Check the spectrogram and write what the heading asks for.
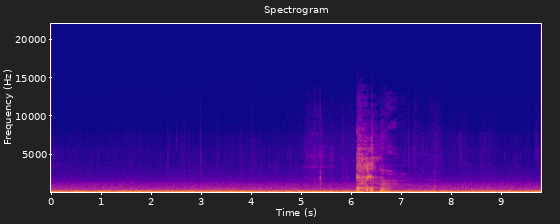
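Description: Steady low rumble of the 2023 Nissan Frontier PRO-4X driving with a trailer in tow. About six seconds in a person briefly clears their throat.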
